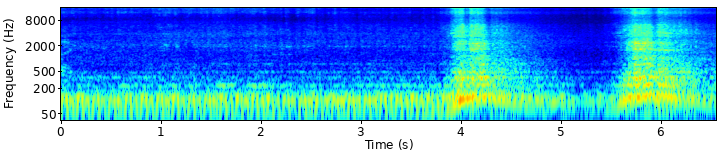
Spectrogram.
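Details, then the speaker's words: 1985 Chevy K10 4x4 V8 with swapped aluminum Firebird heads, roller rockers and matched Edelbrock pushrods: smooth idle at 750 rpm, then two clean throttle blips rising and falling evenly; no knocking, sounds healthy. "So, as of right now, that's what it sounds like. RPM is at 750."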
